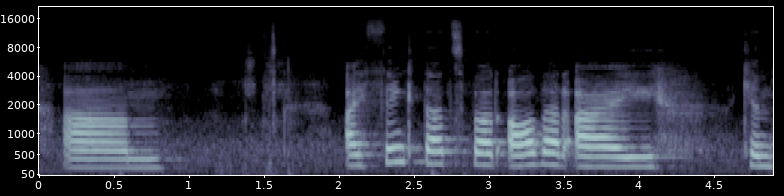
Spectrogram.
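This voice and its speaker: A woman speaks with a non-native accent at a fairly high pitch. Her pitch varies in an ordinary way. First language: not English. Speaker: community member sharing racism experience. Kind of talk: testimony. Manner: halting, many fillers.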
